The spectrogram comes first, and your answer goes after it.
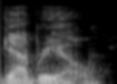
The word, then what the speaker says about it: Gabrielle: It sounds like Gabrielle and she pronounces it Gabrielle. Yeah, it's it's it's the feminine version of it.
